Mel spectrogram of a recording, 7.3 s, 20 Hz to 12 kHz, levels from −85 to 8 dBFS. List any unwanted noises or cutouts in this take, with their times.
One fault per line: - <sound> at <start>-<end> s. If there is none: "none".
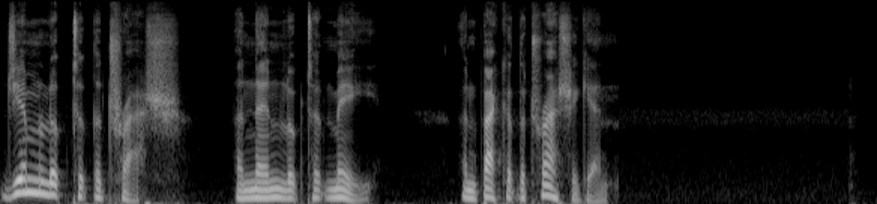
none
